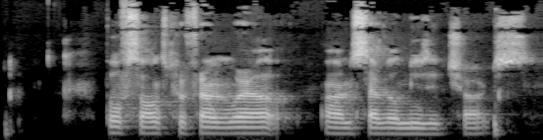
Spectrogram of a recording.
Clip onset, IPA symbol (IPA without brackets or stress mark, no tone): b̥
